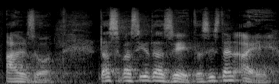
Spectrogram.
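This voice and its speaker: An actor playing a naive, eager youth in a satirical radio play, earnest and rambling in a boyish way. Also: male voice, medium pitch, big pitch swings, normal speed, a bit bright. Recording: long reverberant hall.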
